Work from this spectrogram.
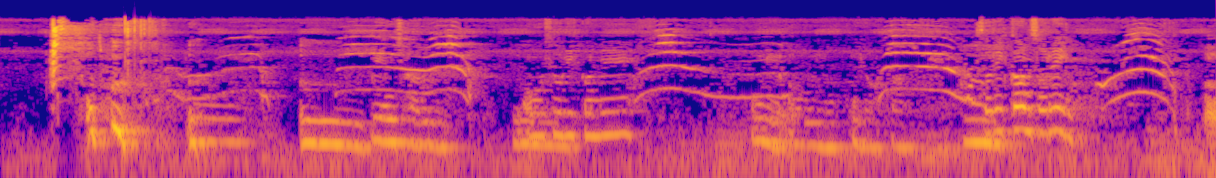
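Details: Cat meowing insistently indoors, a string of arched, wavering meows about once a second, some loud and strained, over low human talking and a steady electrical whine.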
